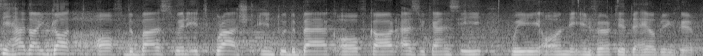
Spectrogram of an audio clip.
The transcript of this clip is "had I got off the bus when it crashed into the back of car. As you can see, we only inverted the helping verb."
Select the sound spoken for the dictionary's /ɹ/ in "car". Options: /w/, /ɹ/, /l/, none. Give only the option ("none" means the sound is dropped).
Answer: /ɹ/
